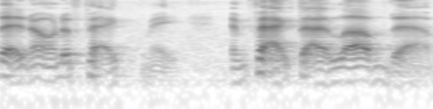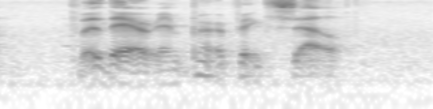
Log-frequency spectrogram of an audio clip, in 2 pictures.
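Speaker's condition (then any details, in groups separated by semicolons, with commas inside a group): Parkinson's disease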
